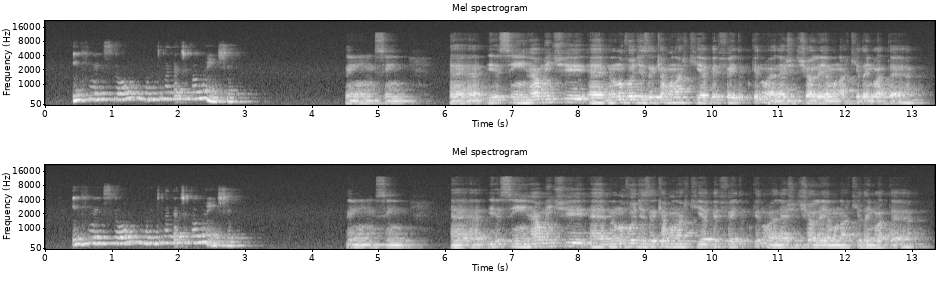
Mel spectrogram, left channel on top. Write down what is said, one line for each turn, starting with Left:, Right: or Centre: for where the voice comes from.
Right: Influenciou muito negativamente.
Left: sim, sim. É, e assim, realmente, é, eu não vou dizer que a monarquia é perfeita, porque não é, né? A gente olha aí a monarquia da Inglaterra,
